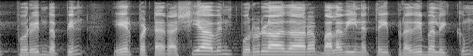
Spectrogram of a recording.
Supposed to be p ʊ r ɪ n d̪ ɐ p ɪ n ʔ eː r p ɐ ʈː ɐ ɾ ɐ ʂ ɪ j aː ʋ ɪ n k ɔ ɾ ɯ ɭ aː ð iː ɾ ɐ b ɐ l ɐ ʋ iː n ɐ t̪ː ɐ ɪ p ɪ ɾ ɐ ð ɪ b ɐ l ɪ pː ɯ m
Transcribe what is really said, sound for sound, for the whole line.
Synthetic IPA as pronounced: p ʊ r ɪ n d̪ ɐ p ɪ n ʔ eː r p ɐ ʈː ɐ ɾ ɐ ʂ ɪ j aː ʋ ɪ n p ɔ ɾ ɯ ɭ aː ð aː ɾ ɐ b ɐ l ɐ ʋ iː n ɐ t̪ː ɐ ɪ p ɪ ɾ ɐ ð ɪ b ɐ l ɪ kː ɯ m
